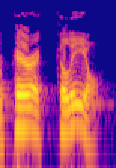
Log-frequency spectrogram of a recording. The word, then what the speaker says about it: parakaleo: Now, in the Greek, the primary words for exhort or exhortation are parakaleo. That's spelled P-A-R-A-K-A-L-E-O and paraklesis, P-A-R-A-K-L-E-S-I-S.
